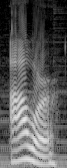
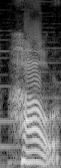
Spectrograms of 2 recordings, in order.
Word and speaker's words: hour: Ipun bertuliskan huruf H karena pengucapannya adalah our bukan hours Hai Edition atau tambahan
